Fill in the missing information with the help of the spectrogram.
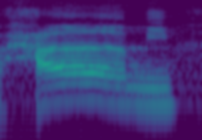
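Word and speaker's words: حم: Jadi Hamim ini cara baca dia iaitu ha itu tak ada harakat, mana ha baris atas ha jangan panjangkan, jangan ha jangan panjang, ha tak ada harakat itu, Hamim, ha terus.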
